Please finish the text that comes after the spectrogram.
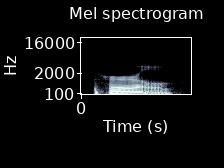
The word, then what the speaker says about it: Pearl: Yes, that RL combination can be quite difficult for a lot of Brazilians and Portuguese speakers. So I always just recommend slowing it down, really articulating both syllables. Pearl.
